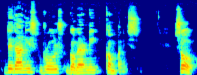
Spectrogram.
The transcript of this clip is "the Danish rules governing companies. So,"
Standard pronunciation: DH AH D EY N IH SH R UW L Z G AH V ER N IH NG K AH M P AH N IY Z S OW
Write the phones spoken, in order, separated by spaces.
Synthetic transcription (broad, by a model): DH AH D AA N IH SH R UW L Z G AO B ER N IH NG K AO M P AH N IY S OW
